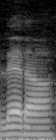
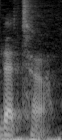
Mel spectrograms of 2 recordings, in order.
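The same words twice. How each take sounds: First: The middle consonant sounds like a D. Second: The middle consonant sounds like a T. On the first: "the T gets substituted for a D" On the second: "instead of letter"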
